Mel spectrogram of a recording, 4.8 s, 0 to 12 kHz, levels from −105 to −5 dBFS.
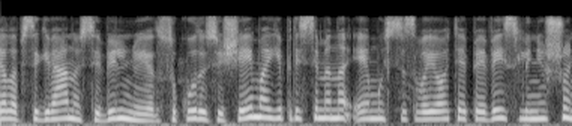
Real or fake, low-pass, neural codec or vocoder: real; 7.2 kHz; none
